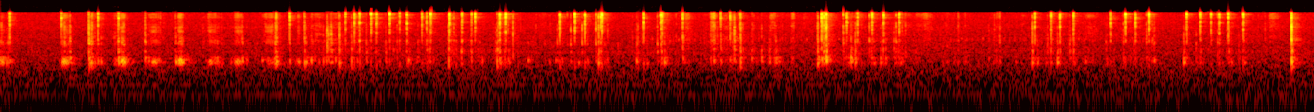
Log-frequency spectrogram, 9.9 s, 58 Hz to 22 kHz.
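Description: A thumb and fingertips click the buttons of a hand-sized, hollow, black plastic corded mouse, producing a rapid, uneven stream of dozens of sharp, quiet clicks. Each click is dry and bright, centered around 830 Hz, and dies away almost instantly with no ring.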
